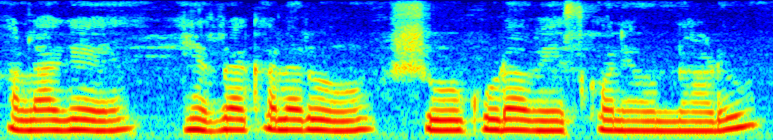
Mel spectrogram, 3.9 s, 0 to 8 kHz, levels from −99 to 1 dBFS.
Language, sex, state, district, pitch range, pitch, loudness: Telugu, female, Telangana, Mahabubabad, 215-230 Hz, 225 Hz, -12 LUFS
